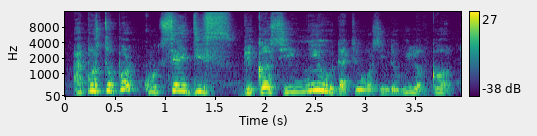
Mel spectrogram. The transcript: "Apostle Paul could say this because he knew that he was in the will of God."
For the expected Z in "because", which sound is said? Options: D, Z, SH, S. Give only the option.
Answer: S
